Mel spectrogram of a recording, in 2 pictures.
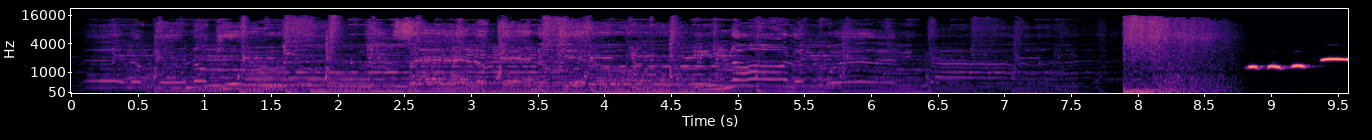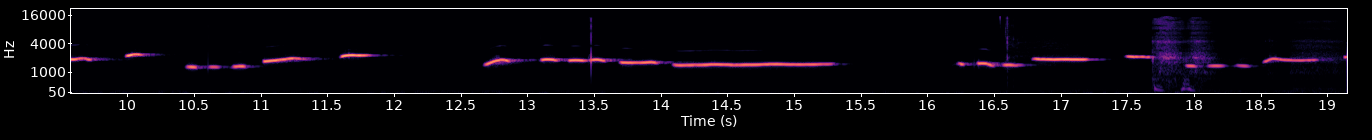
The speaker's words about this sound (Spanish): Eh, vamos a hablar, eso sí, sobre silbidos, porque nuestro marinero de la historia sonora es muy famoso, particularmente por su, por su silbido. Tiene un chiflido muy particular.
